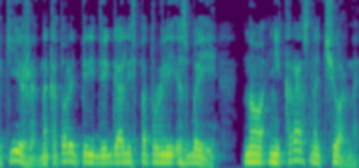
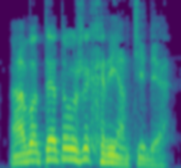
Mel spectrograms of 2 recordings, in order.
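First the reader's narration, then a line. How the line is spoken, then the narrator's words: Angry, through teeth. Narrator (Russian): зло процедил Эрих Вакс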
